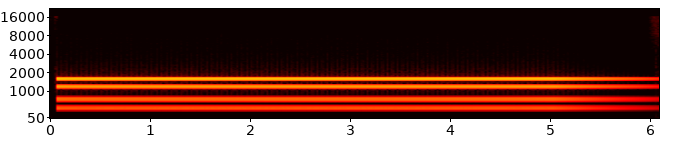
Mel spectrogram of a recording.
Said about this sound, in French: Et maintenant, un son inharmonique à 400 Hz, puis 720, 1200 et 1600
